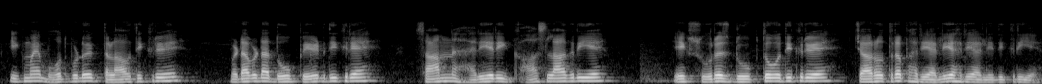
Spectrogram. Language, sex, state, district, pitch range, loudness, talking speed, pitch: Hindi, male, Rajasthan, Nagaur, 125-155 Hz, -18 LUFS, 215 wpm, 140 Hz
